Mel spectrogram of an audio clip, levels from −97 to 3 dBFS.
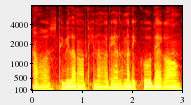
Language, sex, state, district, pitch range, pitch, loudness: Chakma, male, Tripura, Dhalai, 100-105 Hz, 105 Hz, -13 LUFS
